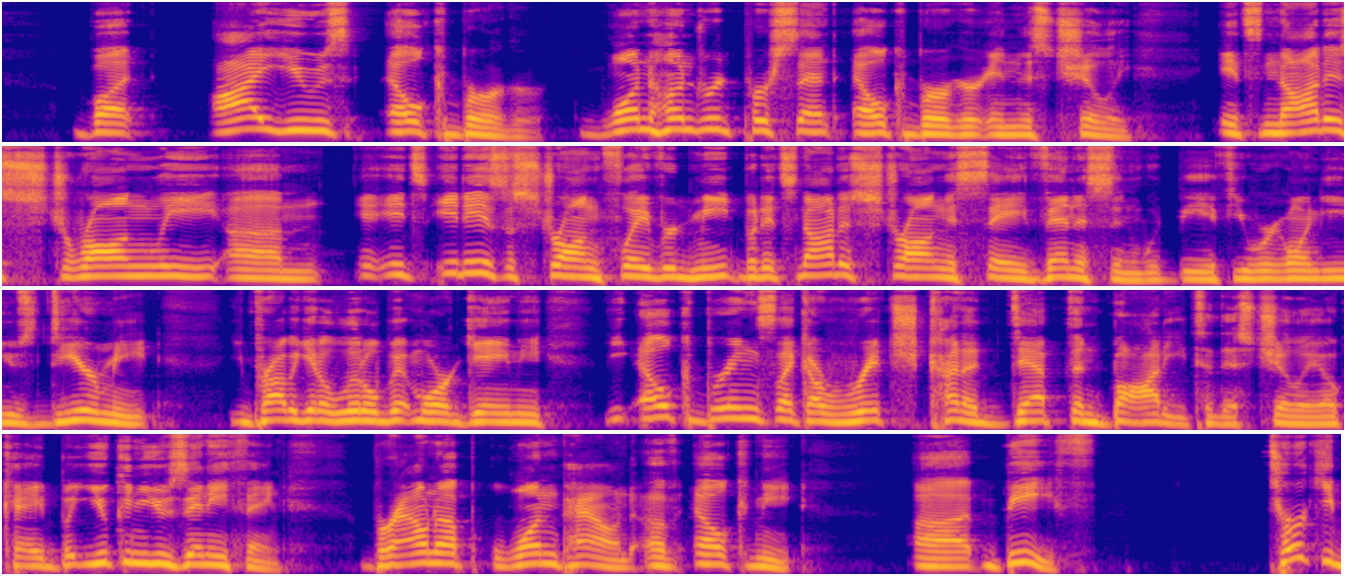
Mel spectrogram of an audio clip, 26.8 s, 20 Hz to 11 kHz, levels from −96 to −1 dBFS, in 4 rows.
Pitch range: 140-190 Hz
